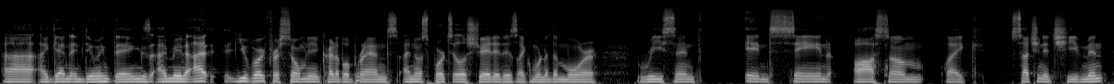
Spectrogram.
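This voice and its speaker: Man, podcast host, crisp smooth voice, dry close sound, upbeat and affirming. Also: mid-range voice, little pitch movement, normal speed, darkish tone, no room sound. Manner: upbeat, affirming, lots of fillers. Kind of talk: casual interview chat.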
